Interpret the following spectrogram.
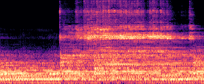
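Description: A metal awning played as a percussion instrument, its structure resonating in held low ringing tones. About a second in, a bright, high ringing tone enters abruptly and holds, then cuts off just before the end.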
